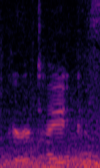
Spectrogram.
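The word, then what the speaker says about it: goethite: Well, it's spelled gothite, but I pronounce it gertite.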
